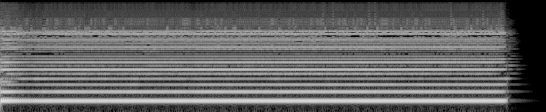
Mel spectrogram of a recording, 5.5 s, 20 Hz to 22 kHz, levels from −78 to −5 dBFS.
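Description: Throughout the music, tones sound grainy and rough, with energy kept up to about 20.3 kHz but filled in by folding or noise, likely Opus compression at a low bitrate near 24 kbps.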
